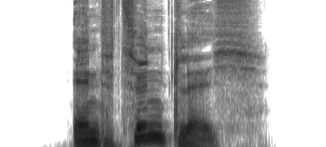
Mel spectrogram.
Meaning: 1. inflammable / flammable 2. inflammatory
- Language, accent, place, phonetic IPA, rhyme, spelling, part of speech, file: German, Germany, Berlin, [ɛntˈt͡sʏntlɪç], -ʏntlɪç, entzündlich, adjective, De-entzündlich.ogg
